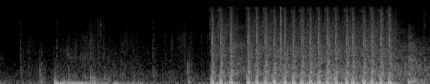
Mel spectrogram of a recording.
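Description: Gunfire in Battlebit Remastered: a couple of single shots ring out, then a sustained burst of rapid automatic fire with evenly spaced, punchy reports, loud and close.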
